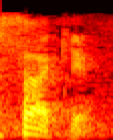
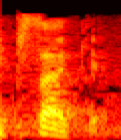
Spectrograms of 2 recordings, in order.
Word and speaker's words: Псаки: эсмской представитель госдепа Дженнифер Саки Господа кстати обратите внимание как правильно произносится её фамилия она не Псаки это фамилия звучит Саки Да так вот онаска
